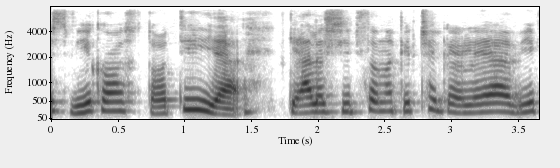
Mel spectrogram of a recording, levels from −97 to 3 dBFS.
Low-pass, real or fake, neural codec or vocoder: 7.2 kHz; fake; codec, 16 kHz, 8 kbps, FreqCodec, larger model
